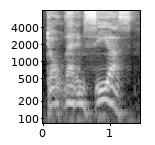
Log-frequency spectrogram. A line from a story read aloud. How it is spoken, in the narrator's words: Jack whispered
